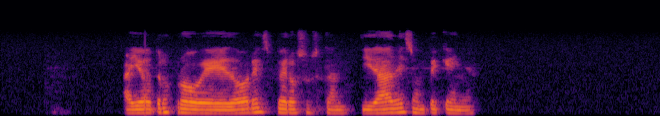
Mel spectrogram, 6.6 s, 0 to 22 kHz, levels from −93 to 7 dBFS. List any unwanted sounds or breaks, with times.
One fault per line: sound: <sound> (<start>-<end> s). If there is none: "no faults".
no faults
